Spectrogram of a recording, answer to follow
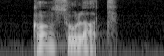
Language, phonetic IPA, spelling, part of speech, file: Polish, [kɔ̃w̃ˈsulat], konsulat, noun, Pl-konsulat.ogg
